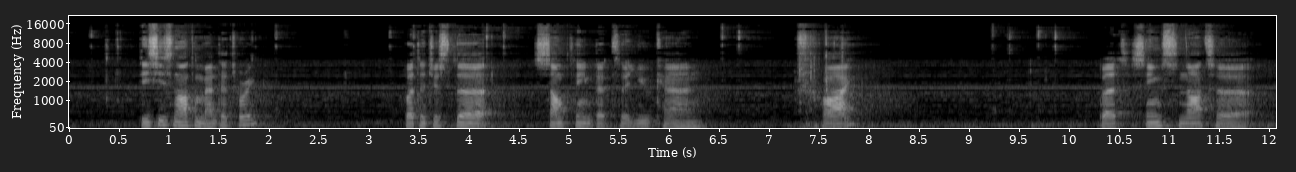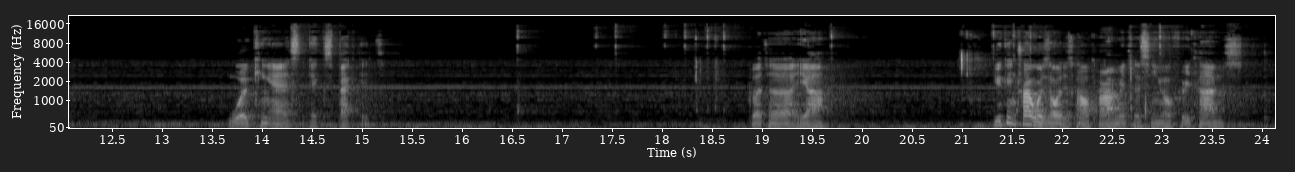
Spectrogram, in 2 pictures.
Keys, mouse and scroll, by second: 3.3-4.6 drag, 6.6-10.2 drag, 11.3-14.9 drag, 17.4-18.9 drag, 19.8-23.3 drag, 23.4-24.1 middle drag.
